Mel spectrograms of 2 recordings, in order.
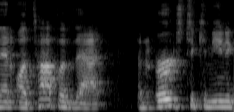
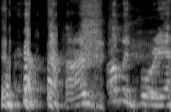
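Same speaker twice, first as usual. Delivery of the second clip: slow, higher joke threat through laughter; laughing mock threat; 7 semitones higher, 4 dB louder, slower than usual. Listener riffing on the threatening script, laughing mock threat. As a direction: play the menace while cracking up.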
